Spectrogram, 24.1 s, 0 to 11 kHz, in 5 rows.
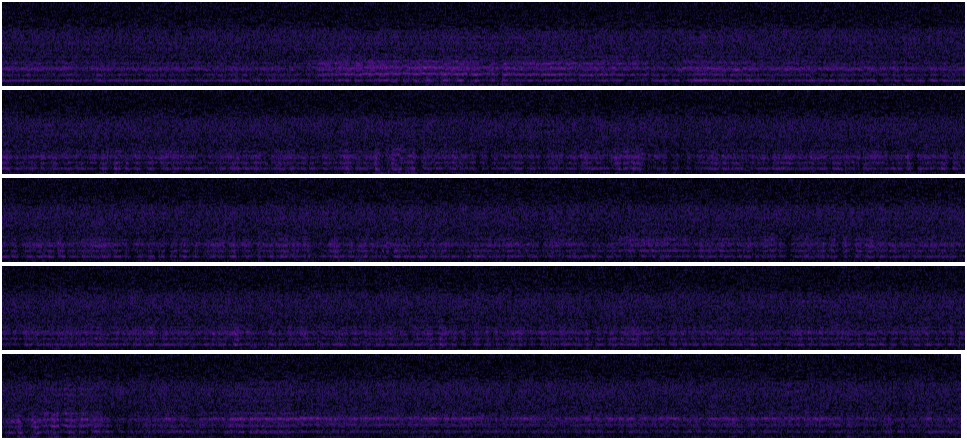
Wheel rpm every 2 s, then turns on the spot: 200, 200, 200, 200, 200, 200, 200, 200, 200, 200, 230, 240.
none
